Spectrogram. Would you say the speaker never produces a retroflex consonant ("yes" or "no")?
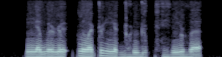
no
